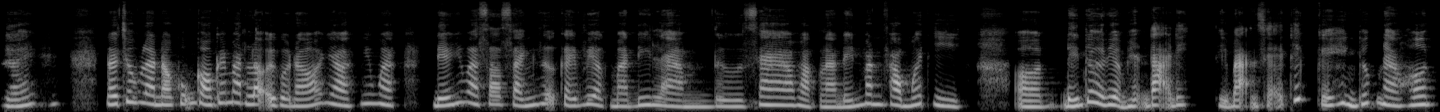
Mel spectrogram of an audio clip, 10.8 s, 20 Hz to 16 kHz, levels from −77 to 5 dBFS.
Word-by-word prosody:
Đấy, 225 +7 0 0.5
nói 275 +1 +5
chung 345 0 -1
là 295 -2 +5
nó 260 -1 +4
cũng 295 - -3
có 275 -4 +4
cái 325 +4 -2
mặt 325 -3 0
lợi 275 -3 +3
của 235 -2 -1
nó 220 +3 +1
nhỉ? 310 -1 -3 0.2
Nhưng 300 0 -4
mà 275 -3 +1 0.3
nếu 230 +1 +3
như 315 - -3
mà 305 -4 +1
so 135 - -2
sánh 230 - -1
giữa - - -3
cái 245 -4 -1
việc 250 -1 -3
mà 210 0 0
đi 245 +5 -1
làm 200 -5 0
từ 205 -1 -2
xa 255 +4 +1
hoặc 205 -3 -2
là 190 0 +1
đến 200 +4 -1
văn 290 -1 +1
phòng 245 -4 +3
ấy, 265 - 0
thì, 220 -7 -2 0.4
ờ, 195 -1 +1
đến 215 +1 +4
thời 315 -3 +2
điểm 250 -6 +3
hiện 215 +3 0
đại 250 -2 +4
đi, 255 +2 -1 0.2
thì - - -1
bạn - - +2
sẽ - - -6
thích 435 +2 0
cái 245 - +1
hình 265 -4 +2
thức 300 +7 -2
nào 250 -5 +3
hơn? 245 +3 +1
245 Hz, 285 wpm, -24 LUFS, 215-275 Hz, 0.5 s, nói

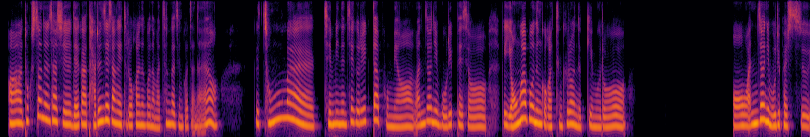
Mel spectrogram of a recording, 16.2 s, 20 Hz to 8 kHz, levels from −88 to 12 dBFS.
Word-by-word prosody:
아 235 0 +3
독서는 290 +5 0
사실 255 -6 +1
내가 195 +3 +2
다른 220 +5 +1
세상에 265 -6 +3
들어가는 205 -1 -2
거나 190 -2 -3
마찬가지인 190 +4 -3
거잖아요. 195 +5 -3 0.7
그 230 -4 -3
정말 245 - +1 0.2
재미있는 220 -1 +2
책을 240 0 -2
읽다 255 +3 -1
보면 175 -6 -3
완전히 235 +4 0
몰입해서 185 -3 -3 0.3
그 205 -2 -2
영화 215 - +5
보는 275 -7 +4
것 205 -3 -2
같은 180 +1 -4
그런 220 +1 0
느낌으로 175 0 -3 2.1
어 185 -1 +1
완전히 230 +8 +4
몰입할 200 0 +1
수 190 -1 -4
210 Hz, 260 characters per minute, -20 LUFS, 185-245 Hz, 2.1 s, 영화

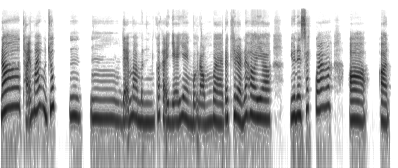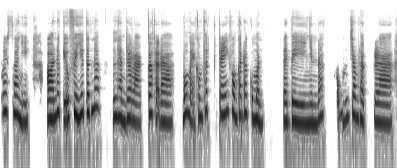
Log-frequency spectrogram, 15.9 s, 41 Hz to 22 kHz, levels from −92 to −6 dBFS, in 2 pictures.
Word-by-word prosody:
nó 395 +5 +6
thoải 235 +3 0
mái 355 +6 +3
một 345 -6 +1
chút, 405 +1 +2 0.2
ừm, 290 -1 -1 0.2
ừm, 265 -2 -3
để 235 +1 -1
mà 275 +1 0
mình 230 -1 -1
có 290 +4 -3
thể 255 -5 -1
dễ 230 +1 -1
dàng 255 -3 0
vận 225 +2 -3
động 225 +1 -1
và 230 -3 +1
đôi 260 - 0
khi 295 +1 0
là 250 -3 +4
nó 285 +5 +1
hơi, 285 -2 +4
à, 260 -1 +2 0.4
unisex 295 +7 +2
quá 355 - +3
á. 405 +2 +2 0.4
Ờ, 250 -2 +5 0.3
ờ, 235 -2 +3 0.3
nói 340 0 +1
sao 315 -2 +3
nhỉ? 230 -2 -1 0.3
Ờ, 260 +1 +6
nó 320 +5 +2
kiểu 240 +2 +3
phi 295 +1 +4
giới 320 +2 +3
tính 325 +1 +2
á, 400 0 -1 0.3
nên 280 +1 +1
thành 265 -4 +1
ra 265 0 +1
là 225 -3 0
có 315 -1 +3
thể 315 - 0
là 230 -1 0 0.2
bố 300 +3 +3
mẹ 305 - -2
không 285 -1 -2
thích 365 +6 -3 0.2
cái 310 +2 +1
phong 325 -5 +2
cách 300 0 -1
đó 320 - -1
của 270 - -2
mình, 255 -4 +2 0.4
tại 235 -1 -2
vì 225 -2 +2
nhìn 215 0 -1
nó 275 +4 -2 0.2
cũng - - -5 0.2
trông 295 -3 +1
thật 250 -3 -1
là, 225 -2 +1
265 Hz, 235 wpm, -23 LUFS, 235-300 Hz, 0.4 s, nó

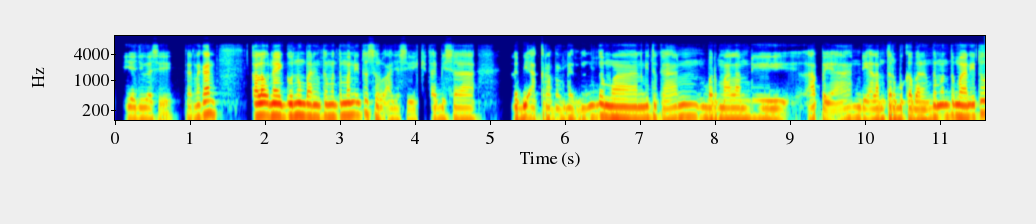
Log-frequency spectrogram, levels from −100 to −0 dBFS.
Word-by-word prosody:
Iya 125 - -3
juga 120 0 -3
sih, - - -7 0.3
karena 125 +2 -4
kan 170 +1 +7 0.5
kalau 150 +1 +8
naik 150 -1 +8
gunung 145 +1 +6
bareng 135 -1 +3
temen-temen 150 +2 +2
itu 155 - -5
seru 120 -3 -3
aja 110 -1 -7
sih. 105 0 -7
Kita - - -12
bisa 115 +1 -5 0.8
lebih 125 +3 +2
akrab 120 0 -5
de - - -5
dengan 115 0 -3
teman-teman 125 0 +2
gitu 130 +1 -2
kan, 115 +3 -2 0.4
bermalam 115 0 0
di - - -6 0.8
apa 120 - -4
ya, 100 - -5 0.3
di 115 - -3
alam 110 0 0
terbuka 115 -1 0
bareng 105 -1 0
teman-teman 135 0 +3
itu 170 +5 -1
125 Hz, 170 wpm, -24 LUFS, 115-140 Hz, 0.8 s, kalau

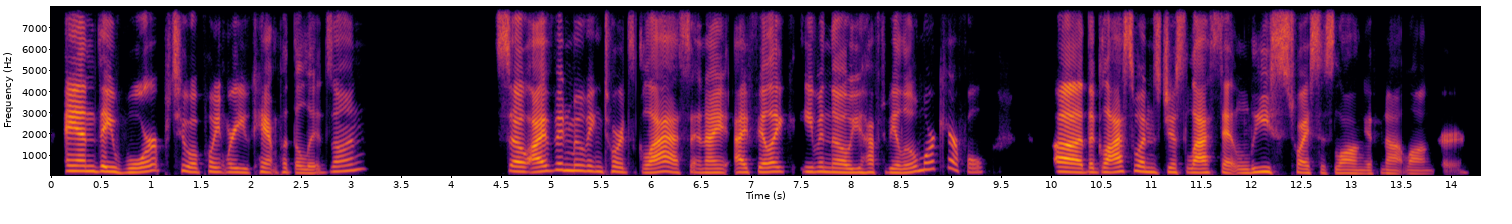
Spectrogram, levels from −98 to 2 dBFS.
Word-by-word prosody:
and, 250 -2 +7
they 230 -2 +4
warp 205 +9 -3
to 245 -6 -4
a 200 - -4
point 210 -1 -5
where 200 0 -1
you 185 -3 -5
can't 190 0 -1
put 200 -2 -10
the 170 - -8
lids 165 +6 -10
on. 270 +9 -6 1.3
So, 235 -3 +2
I've 220 +4 +6
been 300 -1 -2
moving 255 -4 -3
towards 210 -3 -5
glass, 190 +1 +2
and 180 0 -8
I 180 -1 +2
I 200 0 +2
feel 200 +1 -2
like, 220 +1 -1
even 215 -1 -4
though 195 -2 0
you 185 +1 -3
have 195 0 -5
to 195 - -22
be 185 - -3
a 175 - -3
little 195 +6 -5
more 325 +5 -4
careful, 215 - -7 0.7
uh, 210 -3 +9
the 200 +1 -3
glass 205 +4 +3
ones 215 -7 -2
just 195 0 -4
last, 185 0 +2
at 165 -2 -1
least, 195 +6 -2
twice 175 -3 -2
as 155 0 -5
long, 155 -2 -5
if 140 0 -13
not 150 -2 -9
longer. 140 +6 -13
200 Hz, 200 wpm, -24 LUFS, 180-225 Hz, 1.3 s, uh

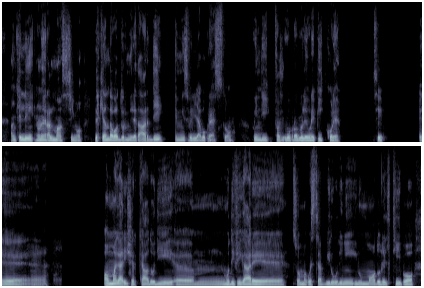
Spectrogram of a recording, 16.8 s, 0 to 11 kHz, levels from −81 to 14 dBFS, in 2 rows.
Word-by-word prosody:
anche 90 +3 -1
lì 110 0 +5
non 95 +1 0
era 95 -2 +1
il 85 - +3
massimo, 85 -1 -2 0.2
perché 100 - +1
andavo 95 0 +5
a - - +4
dormire 95 -1 -1
tardi 115 +6 0 0.2
e 95 - -10
mi 95 0 -2
svegliavo 85 -1 -2
presto, 80 +1 -9 0.3
quindi 90 -3 -2
facevo 95 -2 -1
proprio 90 0 +2
le 85 - +4
ore 90 -1 +4
piccole. 85 -4 -3 0.6
Sì. - - -1 0.7
Ehm 80 -5 -2 1.1
ho 115 - +5
magari 120 +2 +5
cercato 95 -3 -1
di, 85 -1 0
uhm, 80 -1 -3
modificare, 90 -2 +2
somma 90 -4 -4
queste 95 0 -3
abitudini 95 0 -1
in 90 - -2
un 95 0 -1
modo 95 -1 0
del 85 -1 -1
tipo: 90 -3 +1
90 Hz, 130 wpm, -22 LUFS, 85-95 Hz, 1.1 s, lì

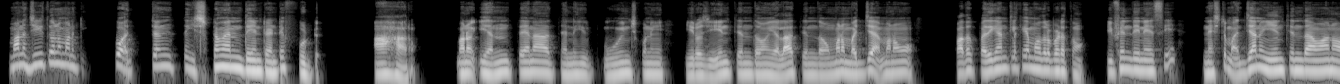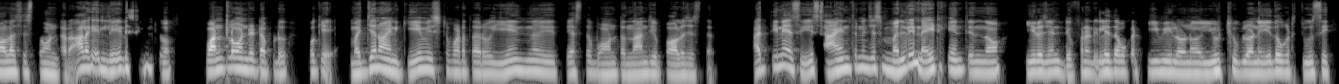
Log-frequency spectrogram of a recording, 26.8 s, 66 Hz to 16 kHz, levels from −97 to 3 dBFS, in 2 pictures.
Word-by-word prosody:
మన 230 - +4
జీవితంలో 250 +3 -1
మనకెక్కువ 185 - -4
అత్యంత 215 +5 -6
ఇష్టమైనది 205 -1 +5
ఏంటంటే, 150 0 +4
ఫుడ్. 125 -5 -1 0.7
ఆహారం. 125 -7 +2 0.4
మనం 135 0 +5 0.2
ఎంతైనా 145 +2 +1 0.2
తిని 125 0 -1 0.3
ఊహించుకుని, 130 0 0 0.3
ఈ - - +1
రోజు 120 -2 0
ఏం 135 - +2
తిందాం, 130 -1 -1
ఎలా 120 +2 +5
తిందాం 125 -1 -3
మన 145 - +3
మధ్య 130 +1 +1 0.2
మనం 140 +1 0 0.6
పద 140 - +3
10 145 +1 +4
గంటలకే 190 +2 -1
మొదలుపెడతాం. 160 -7 +1 0.3
టిఫిన్ 175 +5 -1
తినేసి 160 +3 +1 0.4
నెక్స్ట్ 135 -1 -1
మధ్యాహ్నం 185 +12 +3
ఏం 165 - +5
తిందామా 165 -1 +4
అని 165 - +3
ఆలోచిస్తూ 145 -2 -2
ఉంటారు. 120 -1 -5
అలాగే 190 -1 +3
లేడీస్ 175 +3 -1
ఇంట్లో 180 -9 -6 0.4
వంటలు 180 +4 +7
వండేటప్పుడు, 150 -6 -1 0.3
ఓకే. 150 -1 -5 0.3
మధ్యాహ్నం 185 +8 +2
ఆయనకి 145 -5 0
ఏమి 175 +1 +1
ఇష్టపడతారు, 145 -4 -5 0.2
ఏం 160 - +1
ఉన్నాయి 155 -3 -1 0.2
చేస్తే 135 +1 -7
బావుంటుందా 130 -1 -3
అని 135 - -3
చెప్పి 130 0 -7
ఆలోచిస్తారు. 120 0 -6 0.4
అది 165 - 0
తినేసి, 200 -9 0 0.2
సాయంత్రం 185 +4 +2
చేసి 185 +1 -3
మళ్ళీ 170 +11 +4
నైట్‌కేం 170 +1 +1
తిందాం, 145 0 0 0.4
ఈరోజు 150 -1 +2
ఏం - - 0
డిఫరెంట్ 140 +5 -4
లేదా 150 0 +1
ఒక - - -8
టీవీలోనో, 145 -3 0
యూట్యూబ్‌లోనో 140 -2 0
ఏదో 145 - 0
ఒకటి 145 0 -6
చూసి, 135 +1 -3
145 Hz, 150 wpm, -25 LUFS, 135-170 Hz, 0.7 s, వంటలు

